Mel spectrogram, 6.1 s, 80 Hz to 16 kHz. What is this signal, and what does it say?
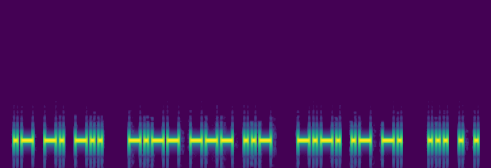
Morse code, heard as a keyed tone, about 25 wpm, 600 Hz. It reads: AND YOU CAN SEE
